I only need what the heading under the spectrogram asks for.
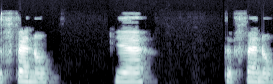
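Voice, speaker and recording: A woman with an English accent. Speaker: vegetable-themed entertainer. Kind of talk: casual live-streamed chat. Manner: animated.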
